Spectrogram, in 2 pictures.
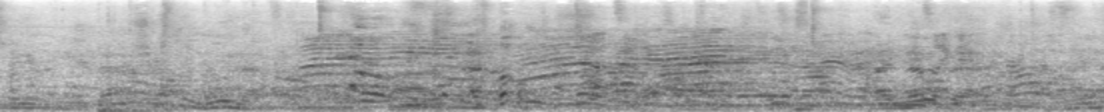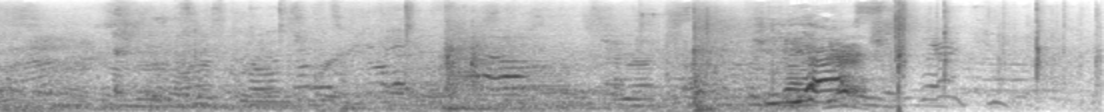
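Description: Several people chatter nearby in a large echoing hall.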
